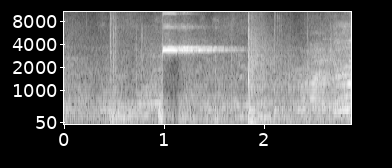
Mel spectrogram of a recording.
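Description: A referee's whistle blows a short sharp blast.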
